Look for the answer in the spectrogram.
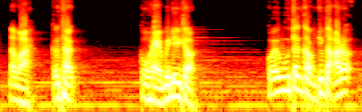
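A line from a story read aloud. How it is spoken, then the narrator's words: Loud alarmed shout. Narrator (Vietnamese): Hậu hét lớn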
